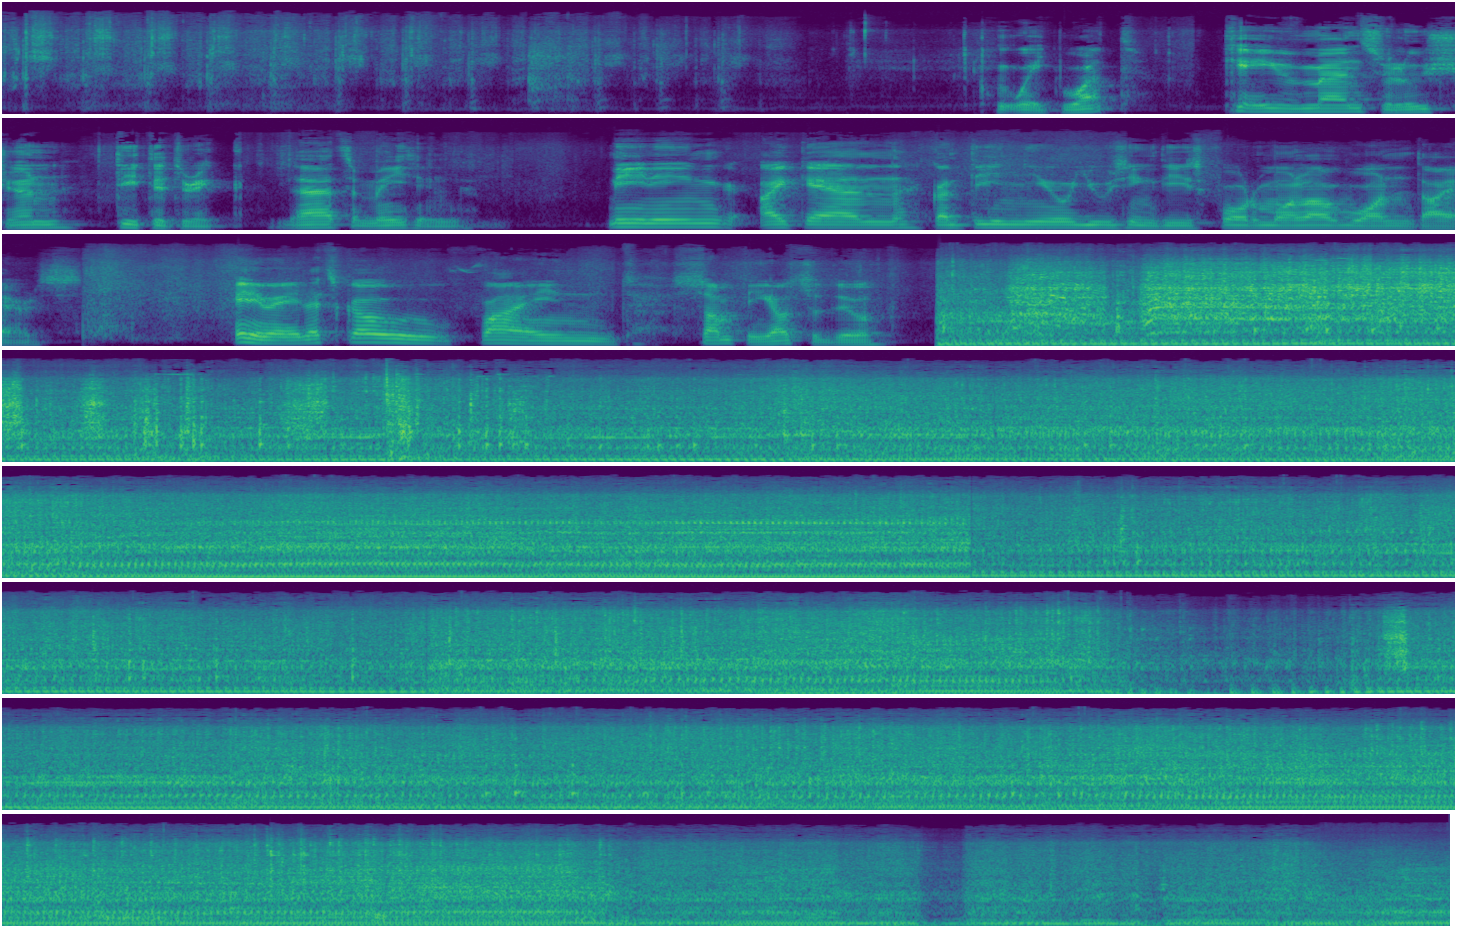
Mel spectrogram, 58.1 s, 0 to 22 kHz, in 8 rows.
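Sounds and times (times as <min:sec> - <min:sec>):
atv engine running under load: 0:19.2 - 0:54.6
plow blade pushing snow: 0:19.2 - 0:58.0.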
